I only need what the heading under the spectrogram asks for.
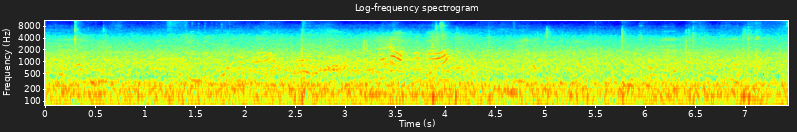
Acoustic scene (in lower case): residential area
